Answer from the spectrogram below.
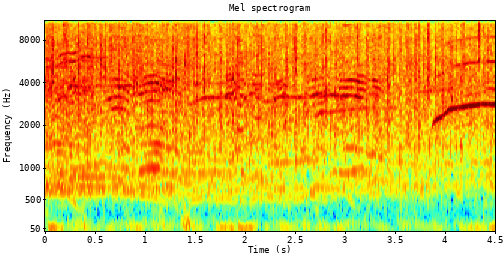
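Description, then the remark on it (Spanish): A large crowd applauds loudly and steadily for several seconds, with cheering voices mixed in and a rising whistle near the end. “¡Fuerte aplauso!”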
